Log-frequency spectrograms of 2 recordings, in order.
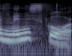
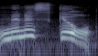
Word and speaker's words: minuscule: 발음하실 때 minuscule. 이렇게 하시면 돼요. 별거 아닌 minuscule. 됐습니까? minuscule. 이 발음 자체가 scule 하시면 돼요. school이 아니라 scule. minuscule.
